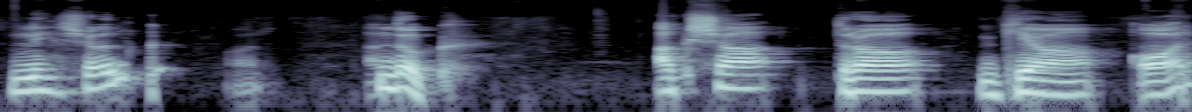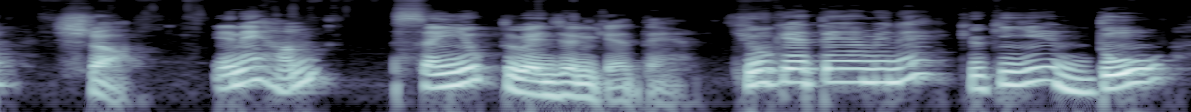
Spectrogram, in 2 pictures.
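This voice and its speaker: A man's voice: fairly high pitch, warm tone, dull audio. A man teaching a basic grammar lesson, explaining carefully and reciting letters one at a time.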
